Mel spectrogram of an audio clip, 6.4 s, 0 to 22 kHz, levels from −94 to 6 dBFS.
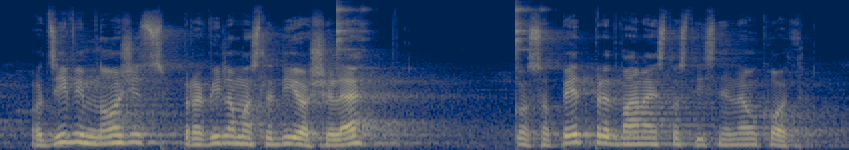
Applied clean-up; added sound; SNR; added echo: none; Tambourine; 18 dB; none.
